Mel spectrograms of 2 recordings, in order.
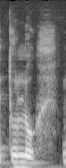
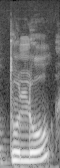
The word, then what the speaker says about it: Cthulhu: Nosotros aquí en Hexen hemos decidido desde hace mucho tiempo pronunciarlo como Tulu, pero como veremos, hay distintas pronunciaciones que son aceptadas y que las puede adecuar cada uno personalmente según lo quiera. Nosotros siempre lo hemos llamado Tulu, así lo conservaremos, aunque las personas que nos están escuchando van a poder elegir su propia pronunciación.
